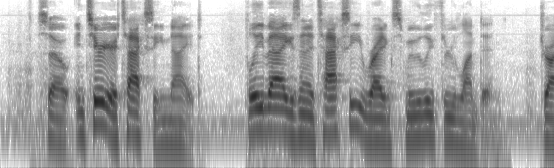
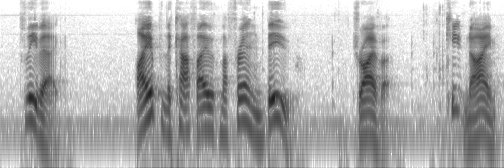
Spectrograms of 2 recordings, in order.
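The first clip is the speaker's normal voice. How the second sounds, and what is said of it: Put-on British accent. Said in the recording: “I'm going to revert now and do it in a British accent.”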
